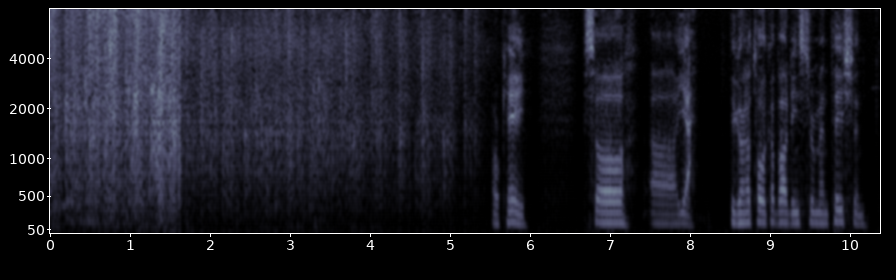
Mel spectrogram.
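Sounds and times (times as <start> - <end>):
audience applause: 0.0 - 5.5
speech: 5.6 - 6.0, 6.7 - 10.3.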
